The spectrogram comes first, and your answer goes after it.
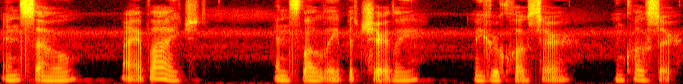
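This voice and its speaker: A performer voicing an ancient fallen cupid in a roleplay audio drama, poised and wry, speaking to the listener in formal, eloquent, measured phrases. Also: mid-range voice, fairly even intonation, creaky, a little mellow, slightly rough, heavily acted. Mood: tender, wistful.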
